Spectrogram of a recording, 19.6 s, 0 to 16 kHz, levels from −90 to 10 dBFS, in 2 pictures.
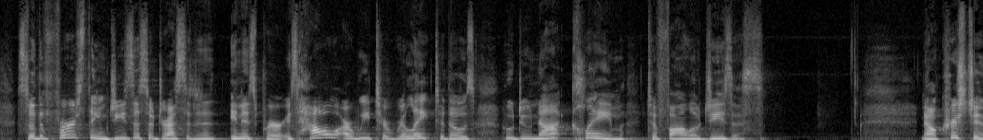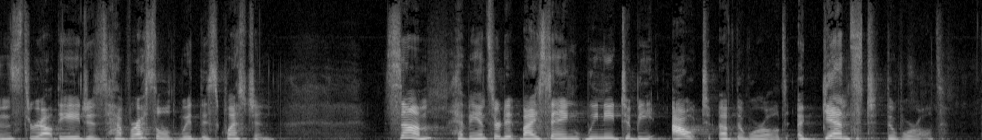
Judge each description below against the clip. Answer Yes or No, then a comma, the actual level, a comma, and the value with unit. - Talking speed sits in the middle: Yes, average, 155 wpm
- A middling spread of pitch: Yes, average, 3.2 semitones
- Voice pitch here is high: Yes, high, 220 Hz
